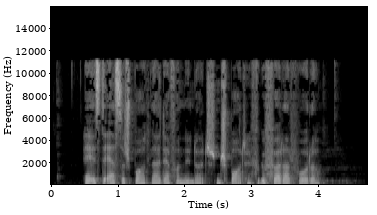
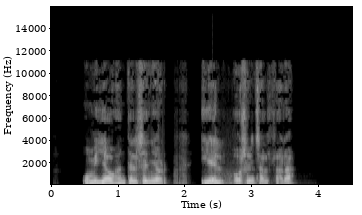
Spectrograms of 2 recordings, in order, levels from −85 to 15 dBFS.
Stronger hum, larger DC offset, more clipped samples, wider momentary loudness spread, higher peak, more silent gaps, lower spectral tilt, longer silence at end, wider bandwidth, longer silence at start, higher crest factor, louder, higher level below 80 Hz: neither; neither; neither; about the same, 12 LU vs 10 LU; about the same, -2 dBFS vs 0 dBFS; neither; second, -2 dB/octave vs -6 dB/octave; second, 0.7 s vs 0.9 s; about the same, 12 kHz vs 11.5 kHz; about the same, 0.5 s vs 0.5 s; first, 24 dB vs 16 dB; second, -23 LUFS vs -16 LUFS; second, -64 dBFS vs -54 dBFS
